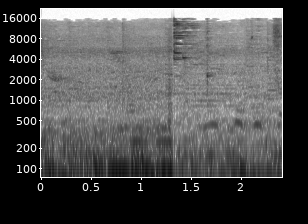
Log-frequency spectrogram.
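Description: A small glass sand-art bottle clinks once, a little over a second in, over a steady low rumble.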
